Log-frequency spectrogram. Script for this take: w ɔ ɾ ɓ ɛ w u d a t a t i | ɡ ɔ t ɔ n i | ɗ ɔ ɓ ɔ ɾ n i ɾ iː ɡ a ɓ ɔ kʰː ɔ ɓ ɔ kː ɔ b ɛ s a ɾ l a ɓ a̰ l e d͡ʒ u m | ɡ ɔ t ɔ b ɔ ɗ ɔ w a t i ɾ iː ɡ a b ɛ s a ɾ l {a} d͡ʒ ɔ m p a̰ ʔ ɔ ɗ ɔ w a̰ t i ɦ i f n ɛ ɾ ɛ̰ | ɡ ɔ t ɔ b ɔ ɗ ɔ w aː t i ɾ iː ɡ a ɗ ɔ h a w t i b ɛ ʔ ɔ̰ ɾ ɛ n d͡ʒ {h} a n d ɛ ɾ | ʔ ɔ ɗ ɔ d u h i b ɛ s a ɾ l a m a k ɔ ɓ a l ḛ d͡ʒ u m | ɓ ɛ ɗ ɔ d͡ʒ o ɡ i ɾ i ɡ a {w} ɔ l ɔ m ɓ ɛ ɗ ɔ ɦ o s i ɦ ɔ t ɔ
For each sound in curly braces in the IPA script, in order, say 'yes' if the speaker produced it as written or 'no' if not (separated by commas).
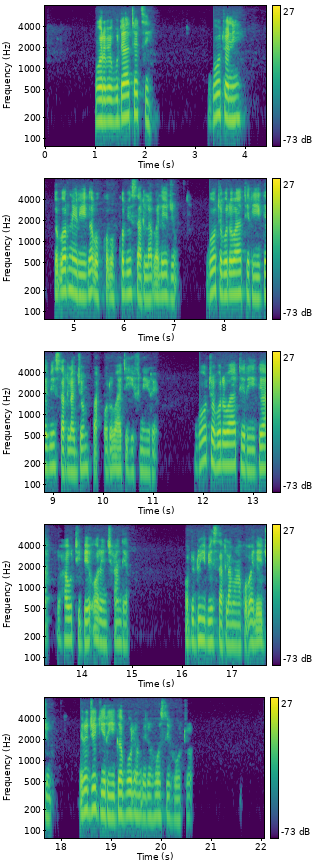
yes, yes, no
